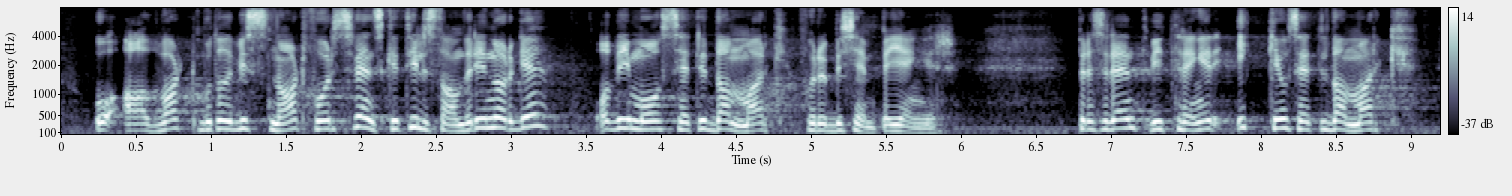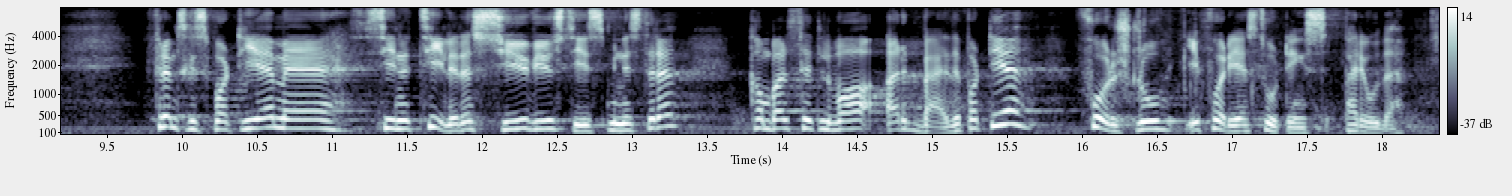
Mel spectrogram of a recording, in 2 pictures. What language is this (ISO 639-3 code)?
nor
